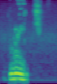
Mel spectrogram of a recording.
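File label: "greek", Nigerian Pidgin, female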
